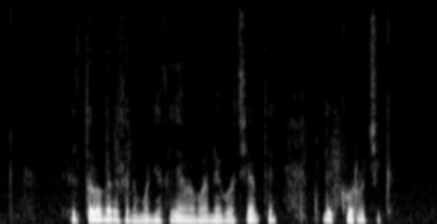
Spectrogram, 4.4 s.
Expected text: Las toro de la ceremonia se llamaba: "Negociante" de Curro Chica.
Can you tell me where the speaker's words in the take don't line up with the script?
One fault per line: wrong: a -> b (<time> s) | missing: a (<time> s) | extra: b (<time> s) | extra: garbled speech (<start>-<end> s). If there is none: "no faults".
wrong: Las -> El (0.6 s)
